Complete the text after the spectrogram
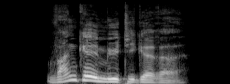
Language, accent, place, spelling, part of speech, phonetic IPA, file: German, Germany, Berlin, wankelmütigere, adjective, [ˈvaŋkəlˌmyːtɪɡəʁə], De-wankelmütigere.ogg
- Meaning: inflection of wankelmütig: 1. strong/mixed nominative/accusative feminine singular comparative degree 2. strong nominative/accusative plural comparative degree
